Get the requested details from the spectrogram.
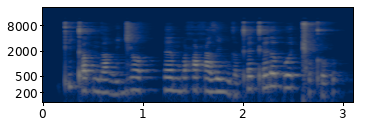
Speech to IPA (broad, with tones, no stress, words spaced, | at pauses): kʼi˥˧kʼa˧pŋɡa˧˩ ɦi˧d͡ʑʌ˥˧ | ɛ˧mbʌ˧ħ ʌ˩˧ħa˥˧zi˧˩ ŋɡɜ˩˧kʼɛ˥˧kʼɛ˥ɾɜ˥˧ pʊ˥˧ə̯ǁʊ˧˩kʼʊ˧p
